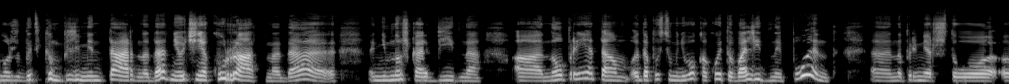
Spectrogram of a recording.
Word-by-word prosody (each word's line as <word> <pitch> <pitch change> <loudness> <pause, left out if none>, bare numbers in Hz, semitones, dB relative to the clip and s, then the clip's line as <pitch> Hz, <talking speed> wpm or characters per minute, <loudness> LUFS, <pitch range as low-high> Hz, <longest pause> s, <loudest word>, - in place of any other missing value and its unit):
может 190 -1 -5
быть, 205 +4 -5
комплиментарно, 190 -4 +2
да. 300 - +4
Не 210 -6 -1
очень 210 +1 +4
аккуратно, 190 - +3
да. 175 -1 +1 0.4
Э, - - -9
немножко 195 +1 0
обидно. 170 -3 -5 0.3
А, 175 -2 +1
но 195 +6 -1
при 250 +3 -2
этом, 190 -10 0
допустим, 210 +2 -2
у - - -3
него 215 +8 -1
какой-то 200 -1 -3
валидный 185 -2 0
поинт, 425 - +1 0.3
а, 175 -1 -7
например, 175 0 -4
что, 170 -2 -1
190 Hz, 145 wpm, -19 LUFS, 175-215 Hz, 0.4 s, да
